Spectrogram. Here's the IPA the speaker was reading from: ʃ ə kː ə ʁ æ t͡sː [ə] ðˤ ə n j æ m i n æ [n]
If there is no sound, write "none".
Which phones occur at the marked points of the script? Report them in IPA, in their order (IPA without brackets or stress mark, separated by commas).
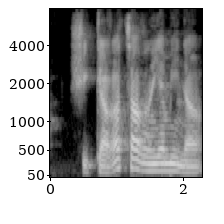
ɑ, none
